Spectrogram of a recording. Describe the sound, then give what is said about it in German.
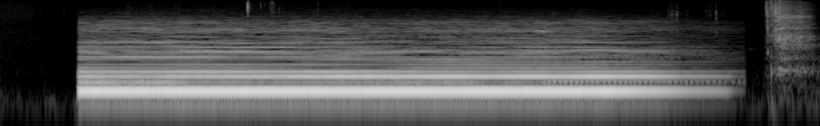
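A ship's funnel blasts in one deep, loud, long, steady, droning hoot lasting several seconds before cutting off, followed by a brief rush of noise. “Das ist jetzt eine Schiffschemie, die wir hier hören.”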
